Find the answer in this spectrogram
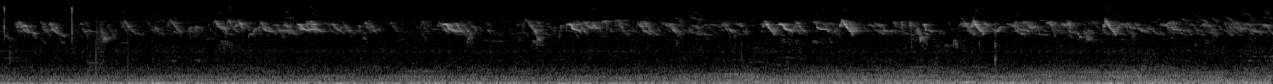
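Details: A flock of lowland white-eyes, feeding and preening, keeps up a continuous chatter of very high, thin downslurred chirps, a few louder notes standing out, above low background rumble.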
